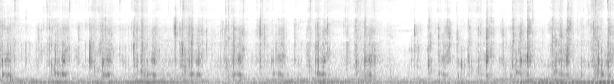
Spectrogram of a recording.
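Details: A dog chews raw cow tongue, giving crunchy, biting snaps about two to three per second in an uneven rhythm, with a brief lull near the middle and a constant low hum underneath.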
